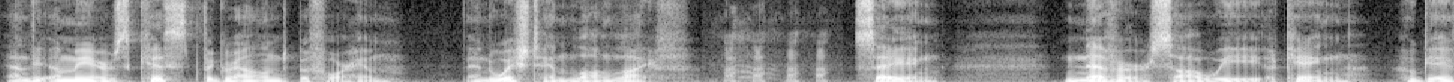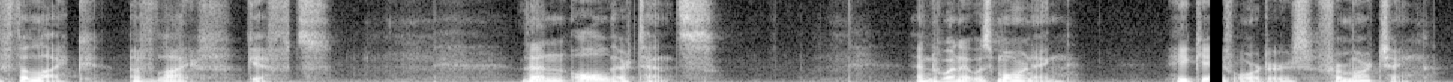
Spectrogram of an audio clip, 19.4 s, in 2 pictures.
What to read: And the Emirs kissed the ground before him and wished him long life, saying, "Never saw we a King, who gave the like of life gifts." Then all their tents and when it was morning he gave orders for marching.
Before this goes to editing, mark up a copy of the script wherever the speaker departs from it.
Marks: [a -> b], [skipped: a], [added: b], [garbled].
And the Emirs kissed the ground before him and wished him long life, saying, "Never saw we a King, who gave the like of life gifts." Then all their tents and when it was morning he gave orders for marching.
